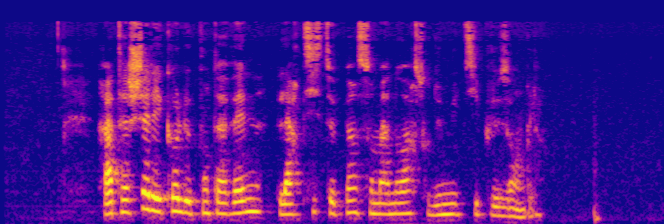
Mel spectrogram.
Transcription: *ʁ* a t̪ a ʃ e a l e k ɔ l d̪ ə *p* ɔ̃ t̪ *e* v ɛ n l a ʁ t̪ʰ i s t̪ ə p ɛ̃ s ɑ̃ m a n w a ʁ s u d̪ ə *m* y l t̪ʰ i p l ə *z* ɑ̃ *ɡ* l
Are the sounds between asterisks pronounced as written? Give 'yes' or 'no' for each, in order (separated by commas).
yes, yes, no, yes, yes, yes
